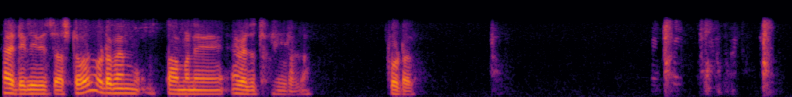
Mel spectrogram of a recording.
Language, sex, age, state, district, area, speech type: Bengali, male, 18-30, West Bengal, Kolkata, urban, conversation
